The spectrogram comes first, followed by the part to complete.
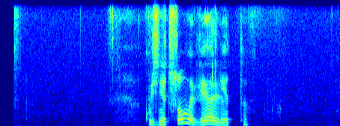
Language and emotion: Russian, neutral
